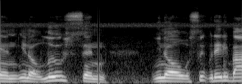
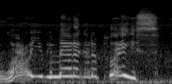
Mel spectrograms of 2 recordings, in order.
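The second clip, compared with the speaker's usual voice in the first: much higher and softer, a put-on disbelieving voice; mock incredulous; 4 dB quieter than usual. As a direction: play it high and wide-eyed, as if it makes no sense. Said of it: "I'm like".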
